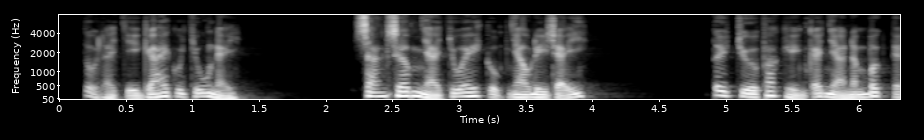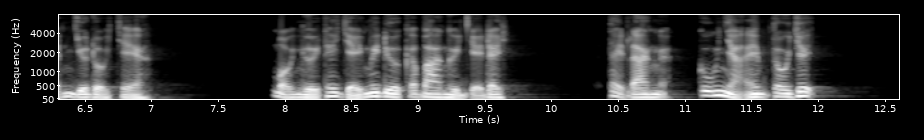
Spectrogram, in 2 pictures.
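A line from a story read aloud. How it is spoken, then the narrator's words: Middle-aged woman crying. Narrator (Vietnamese): Người phụ nữ độ tuổi tứ tuần khóc lóc lên tiếng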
